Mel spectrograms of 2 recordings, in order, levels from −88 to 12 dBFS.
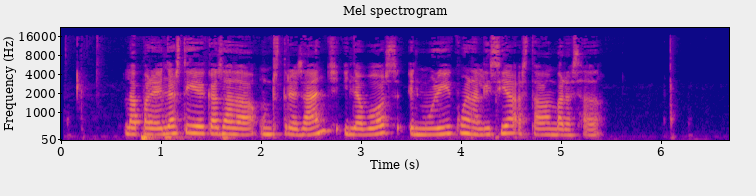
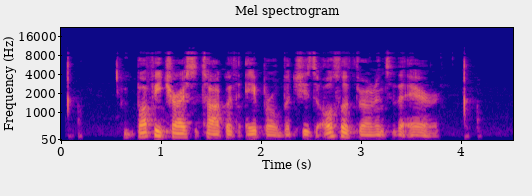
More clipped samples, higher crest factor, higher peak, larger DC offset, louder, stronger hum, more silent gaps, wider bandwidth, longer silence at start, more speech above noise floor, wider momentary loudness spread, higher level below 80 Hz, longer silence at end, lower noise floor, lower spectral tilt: neither; about the same, 16 dB vs 20 dB; about the same, -2 dBFS vs -2 dBFS; neither; about the same, -17 LUFS vs -19 LUFS; neither; neither; first, 17 kHz vs 9.6 kHz; about the same, 0.15 s vs 0.05 s; first, 45 dB vs 19 dB; second, 10 LU vs 15 LU; first, -38 dBFS vs -62 dBFS; about the same, 0.55 s vs 0.45 s; first, -62 dBFS vs -38 dBFS; about the same, -4.5 dB/octave vs -4.5 dB/octave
